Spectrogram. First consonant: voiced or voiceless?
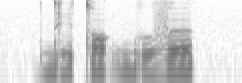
voiced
